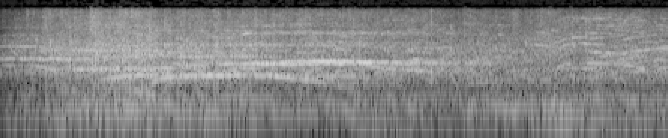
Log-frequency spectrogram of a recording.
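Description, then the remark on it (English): A studio applause sound effect: a studio audience bursts into loud, sustained applause mixed with cheering and whoops, a dense wall of clapping that holds steady and then eases slightly toward the end. “Sorry, it was just studio applause.”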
